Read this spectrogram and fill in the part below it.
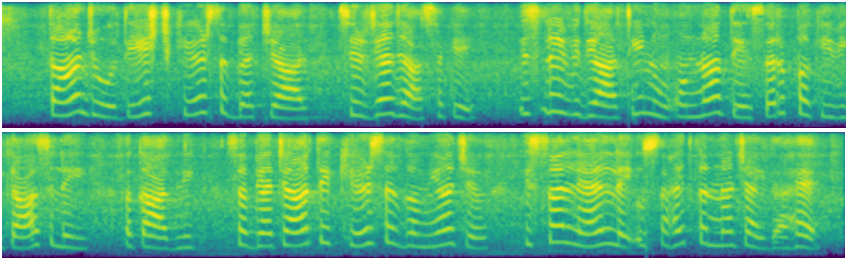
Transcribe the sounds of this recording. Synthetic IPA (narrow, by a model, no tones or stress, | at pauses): t̪ãːd͡ʒoːd̪eːʃkʰeːɽsəbjaːt͡ʃaːɾ | sɪɾd͡ʒjãːd͡ʒaːsəkeː | ɪsləiːʋɪd̪jaːɾt̪ʰiːnũːʔʊnːãːt̪eːsəɾpəkiːʋɪkaːsləiː | əkaːd̪mɪk | səbjaːt͡ʃaːɾt̪eːkʰeːɽsəɾɡ̪əmɪjãːt͡ʃ | ɪsãːlɛːnləiːʊt̪saːɦɪt̪kəɾnaːt͡ʃaːiːd̪aːɦɛː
